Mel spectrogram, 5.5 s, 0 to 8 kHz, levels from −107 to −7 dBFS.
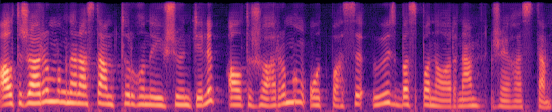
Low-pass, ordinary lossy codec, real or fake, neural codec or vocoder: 7.2 kHz; none; fake; codec, 16 kHz, about 1 kbps, DyCAST, with the encoder's durations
